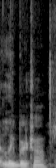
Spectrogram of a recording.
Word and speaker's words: Liberatore: Liberatore, am I pronouncing that right? – Yeah, Matt Liberatore.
